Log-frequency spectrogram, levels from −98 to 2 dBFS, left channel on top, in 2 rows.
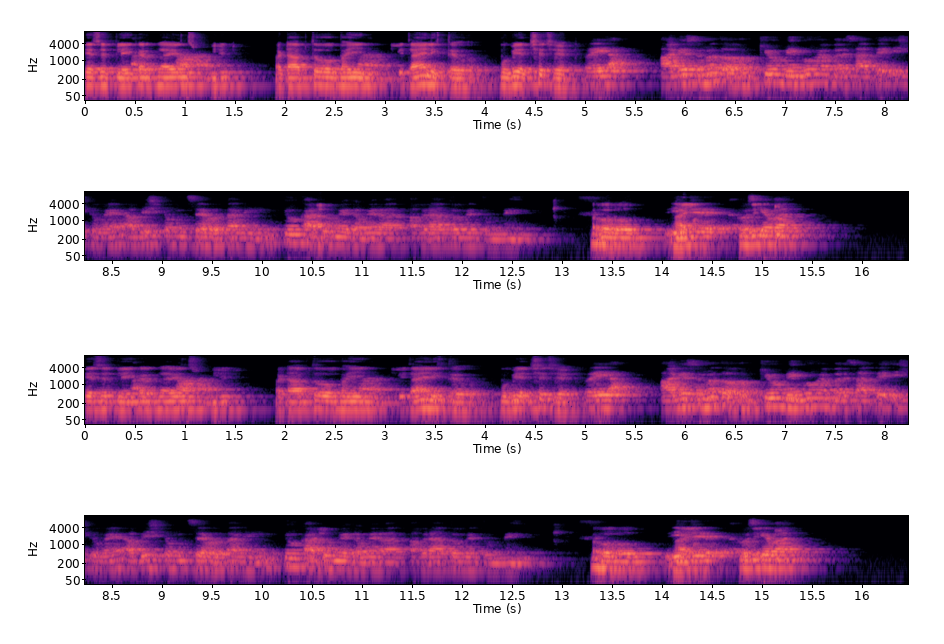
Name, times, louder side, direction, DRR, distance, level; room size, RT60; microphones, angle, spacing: voice 1, 0.0-1.0 1.3-1.4 1.9-2.9 3.2-4.9 13.3-13.8 14.1-14.3 14.8-15.0, left 3 dB, 60° left, 5 dB, 0.3 m, -31 dB
voice 2, 0.9-1.3 2.7-3.0 5.0-5.4 5.7-12.6 13.3-13.4 14.0-15.3, equal, 30° left, -11 dB, 1.1 m, -35 dB
4.0 x 2.4 x 3.3 m, 0.68 s
head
